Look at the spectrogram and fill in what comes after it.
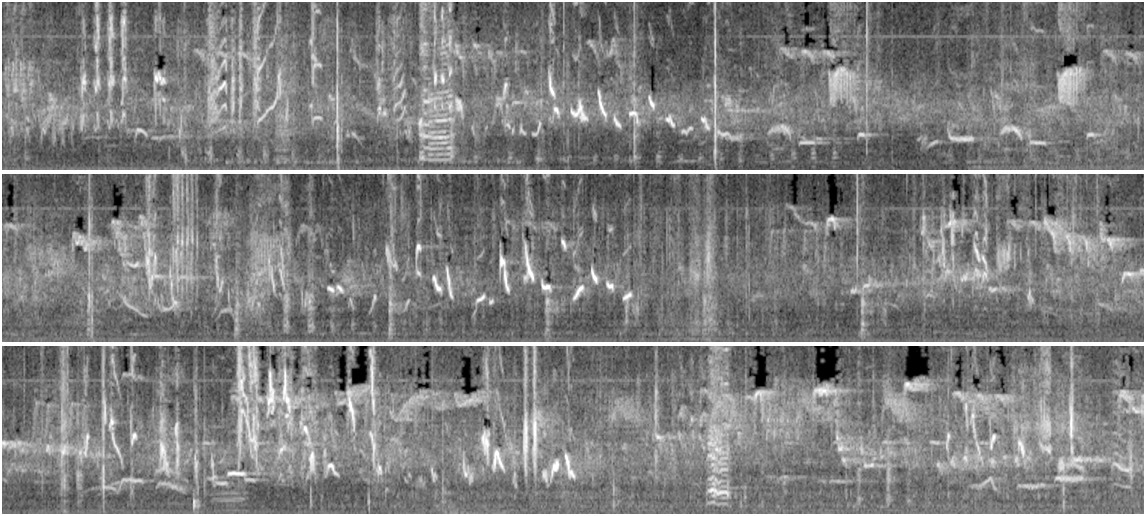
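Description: Farmyard birds: hens clucking and small birds chirping on and off, over a steady low hum.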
